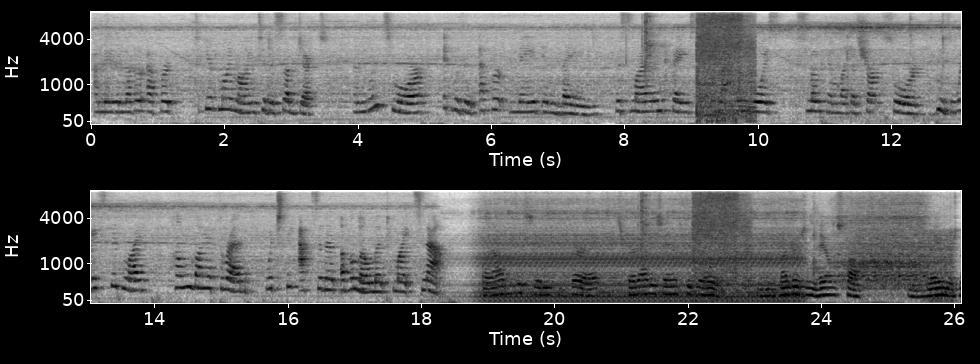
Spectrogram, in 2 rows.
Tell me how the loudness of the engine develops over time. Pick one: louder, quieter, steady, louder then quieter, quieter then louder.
louder.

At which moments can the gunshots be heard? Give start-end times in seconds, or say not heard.
8.0-10.0, 21.2-23.0.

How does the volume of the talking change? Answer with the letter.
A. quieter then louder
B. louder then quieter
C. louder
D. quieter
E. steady
C.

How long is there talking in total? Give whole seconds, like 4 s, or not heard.
26 s.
